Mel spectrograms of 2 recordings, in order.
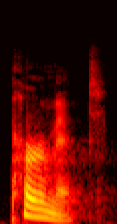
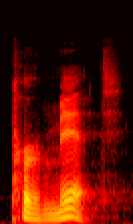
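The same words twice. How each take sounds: First: The stress is on the first syllable. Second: The stress is on the second syllable. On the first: It is a noun meaning an official document. "Stress on the first syllable" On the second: It is a verb meaning to allow. "Stress on the second syllable"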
